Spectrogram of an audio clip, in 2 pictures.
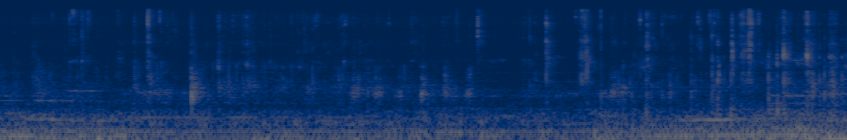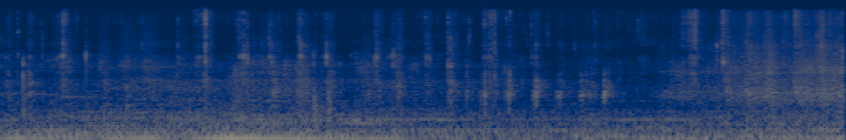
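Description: Baby macaques biting and chewing raw cucumber and carrot: a run of small crisp crunches and mouth clicks, sparse at first and coming thick and fast through the second half, over a low steady hum.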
